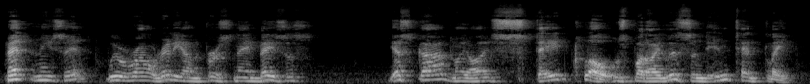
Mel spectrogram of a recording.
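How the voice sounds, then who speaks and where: A man reading a short story aloud dramatically, pausing deliberately in a roomy space. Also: a little high, lively intonation. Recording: roomy echo.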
